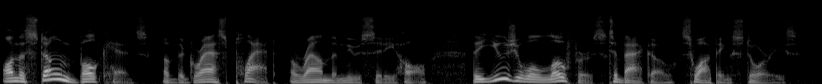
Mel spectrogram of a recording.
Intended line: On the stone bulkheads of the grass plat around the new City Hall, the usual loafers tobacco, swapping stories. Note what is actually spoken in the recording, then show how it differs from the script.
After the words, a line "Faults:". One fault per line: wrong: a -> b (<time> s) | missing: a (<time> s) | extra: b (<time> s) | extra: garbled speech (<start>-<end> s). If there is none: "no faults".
On the stone bulkheads of the grass plat around the new City Hall, the usual loafers tobacco, swapping stories.
Faults:
no faults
